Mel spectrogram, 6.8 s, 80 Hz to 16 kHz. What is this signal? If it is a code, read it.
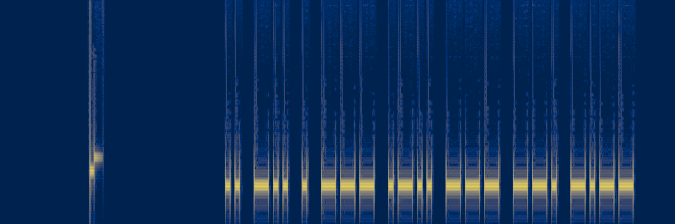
Morse code, heard as a keyed tone, about 25 wpm, 700 Hz. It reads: IDEOLOGY
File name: Eight Letter Words - 25wpm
